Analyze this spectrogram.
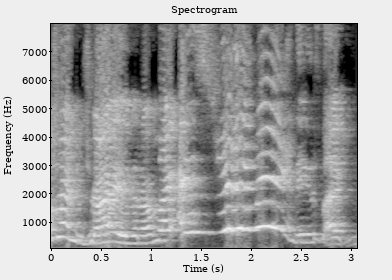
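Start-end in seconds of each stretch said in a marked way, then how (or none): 1.2-2.2 very high-pitched retold shriek; freaked-out disbelief. Freaking-out driver challenging the passenger while trying to drive. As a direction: squeal it in incredulous alarm. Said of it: "So I'm freaking out".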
